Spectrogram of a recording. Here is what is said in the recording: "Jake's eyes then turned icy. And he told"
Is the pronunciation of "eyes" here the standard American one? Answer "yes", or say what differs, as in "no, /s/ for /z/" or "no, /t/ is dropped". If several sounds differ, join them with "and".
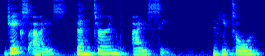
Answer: no, /s/ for /z/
